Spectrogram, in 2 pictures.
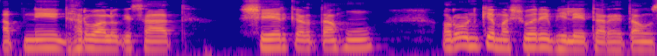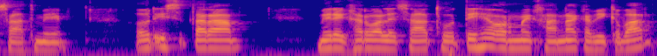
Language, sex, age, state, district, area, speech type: Urdu, male, 18-30, Uttar Pradesh, Ghaziabad, urban, spontaneous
